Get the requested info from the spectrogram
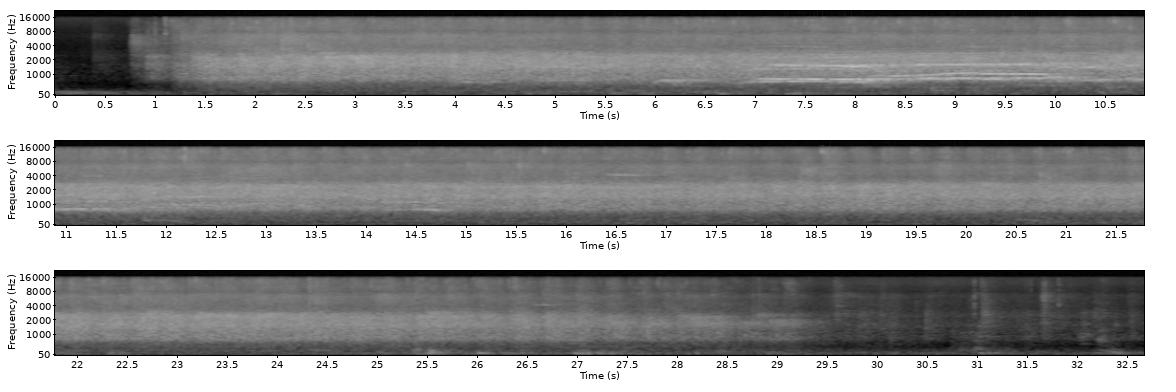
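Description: Concert audience applauding after the final chord of an orchestral symphony. A few high cheering whoops rise over the clapping about seven to ten seconds in, and the applause thins and fades out near the end.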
